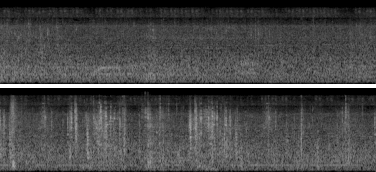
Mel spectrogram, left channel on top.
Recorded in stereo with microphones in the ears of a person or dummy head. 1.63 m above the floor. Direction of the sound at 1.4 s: 80° right.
